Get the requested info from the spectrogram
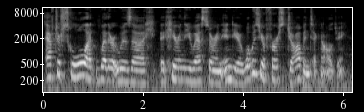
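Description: A woman hosting an interview podcast who reads prepared questions in a clear, even way. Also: medium pitch, moderate pace, a little hiss or hum. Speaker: podcast host.

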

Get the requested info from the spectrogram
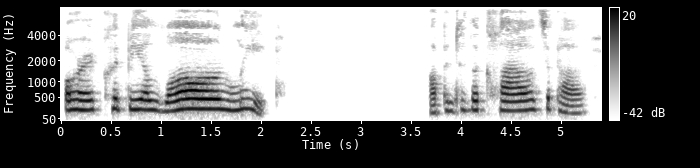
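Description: A woman leads a guided meditation at a slow pace, with a soft-edged, mellow tone. Her phrasing is gentle and leaves long pauses. The recording is a little dull and lo-fi. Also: mid-range voice, husky. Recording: slightly dull, lo-fi audio.

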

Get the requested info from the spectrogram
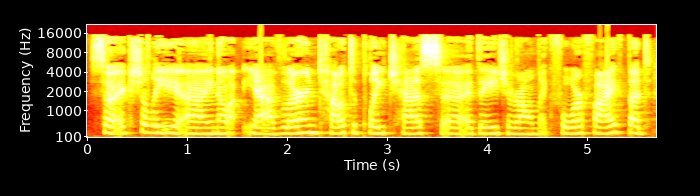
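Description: A woman's voice: a little high, level tone, moderate pace, fairly bright tone. A young woman from Ukraine with a Ukrainian accent, speaking non-native English hesitantly as an interview guest. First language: not English. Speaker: interview guest, chess coach. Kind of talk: casual interview chat.

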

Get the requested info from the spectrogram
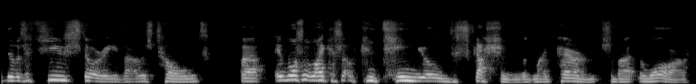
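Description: A middle-aged man, telling about his family's past in a measured, reflective way, with fillers and restarts. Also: a little high, dark tone, dry recording. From Scotland. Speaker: interviewee. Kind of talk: oral history interview. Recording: dull, lo-fi and dry.

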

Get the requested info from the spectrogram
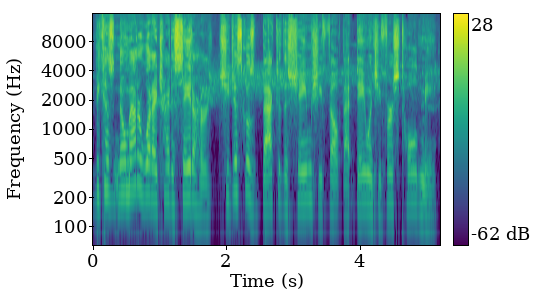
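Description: A woman's voice: on the low side, brisk, slight background noise, lightly acted. A woman playing an empathetic, anxious mentor and counselor in a fiction podcast drama, sincere and self-doubting. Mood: distressed.

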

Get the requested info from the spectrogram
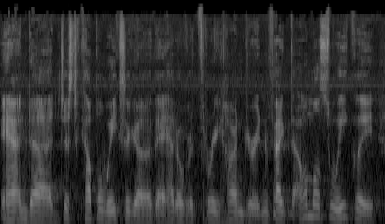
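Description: Man, pastor, gravelly voice, slightly high pitch, earnest conversational talk, lingering reverb. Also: normal speed, a little mellow, a little hiss or hum. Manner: conversational, earnest, lightly laughing. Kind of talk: podcast interview.

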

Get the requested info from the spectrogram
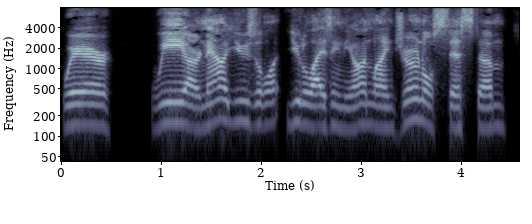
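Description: A man hosts a professional podcast, and his voice is bright and forceful. He sits close to a dry, dead mic. He talks in a halting way, full of "uh"s and repeated words. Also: a little high, flat delivery, no echo. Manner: hesitant, frequent uh fillers and repeated words. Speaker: podcast host, association director.

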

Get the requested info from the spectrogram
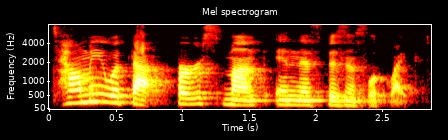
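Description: A woman's voice: on the low side, lively intonation, normal speed, pushed and bright. A woman hosting a podcast, chatting in a bubbly way with plenty of fillers as she interviews a guest. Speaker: podcast host. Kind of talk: casual interview.

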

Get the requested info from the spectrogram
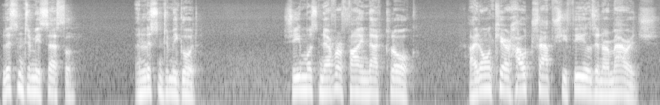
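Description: A man voicing a stern, forceful character giving a grave warning in an audiobook story. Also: mid-range voice, fairly even intonation, moderate pace, hardly any pauses, pitched above the performer's own voice, natural voice. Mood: stern, urgent. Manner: firm, emphatic.

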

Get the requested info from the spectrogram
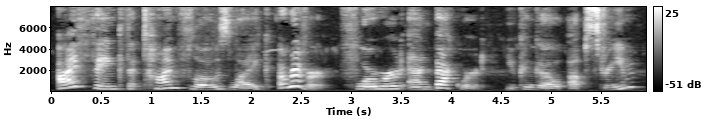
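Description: Woman acting fatalistic lost woman, horror radio drama, slow delivery, wide melodramatic intonation, ominous, insistent. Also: fairly high pitch, very animated. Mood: grim, resigned. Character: doomed, fatalistic woman stranded back in time.

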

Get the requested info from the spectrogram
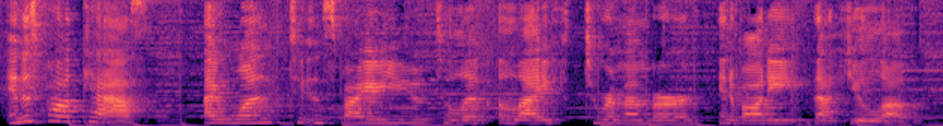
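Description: A woman's voice: fairly high pitch, steady tone, moderate pace, music in the background. A young woman with a Swedish accent, a native Swedish speaker, hosting a podcast in a casual, rambling way full of hesitant fillers. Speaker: podcast host. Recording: slightly dull lo-fi recording.

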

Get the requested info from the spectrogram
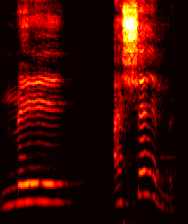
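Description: A man voicing a modest, gentle shepherd hero in a children's story, earnest and pleading. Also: sits high, big pitch swings, very slow, soft background music, pitched above the performer's own voice, exaggerated voice.

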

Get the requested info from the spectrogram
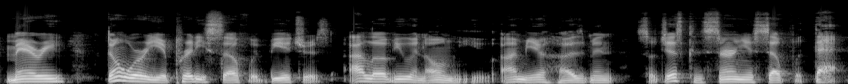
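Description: An actor playing a smooth-talking, reassuring husband in an audio drama. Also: male voice, fairly low pitch, measured pace. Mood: placating. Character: smooth-talking, placating husband and farm worker.

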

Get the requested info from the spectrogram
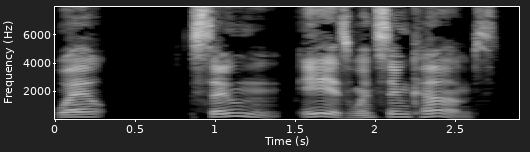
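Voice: medium pitch, lively intonation, very slow, dry recording, studio quality, pitched above the performer's own voice. A reader voicing a cocky, evasive young country man with an offhand rustic drawl in an audiobook story.

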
